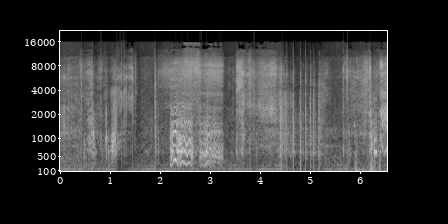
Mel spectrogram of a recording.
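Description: Fingertips rub and stroke across the glossy pages of an open Christmas book and turn them, making bright, papery swishes and crisp rustles. A cluster of sharp crackling snaps comes near the end, all over a steady low hum.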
